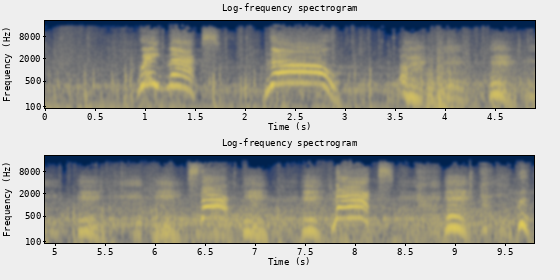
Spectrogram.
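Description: A man shouts.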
